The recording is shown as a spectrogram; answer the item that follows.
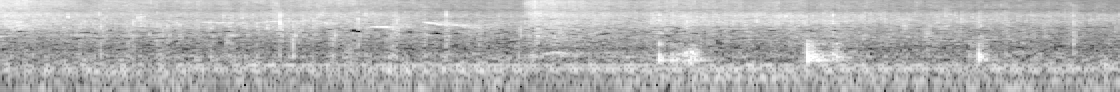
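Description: Curry ingredients, onion and green chillies, fry in a pan with a steady sizzle while a spoon stirs them, adding occasional scraping knocks near and clear.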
